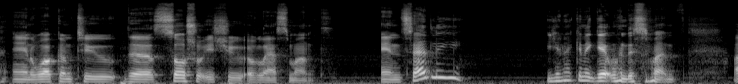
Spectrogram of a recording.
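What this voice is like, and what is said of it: Silly put-on voice. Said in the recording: “it's my silly voice again”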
